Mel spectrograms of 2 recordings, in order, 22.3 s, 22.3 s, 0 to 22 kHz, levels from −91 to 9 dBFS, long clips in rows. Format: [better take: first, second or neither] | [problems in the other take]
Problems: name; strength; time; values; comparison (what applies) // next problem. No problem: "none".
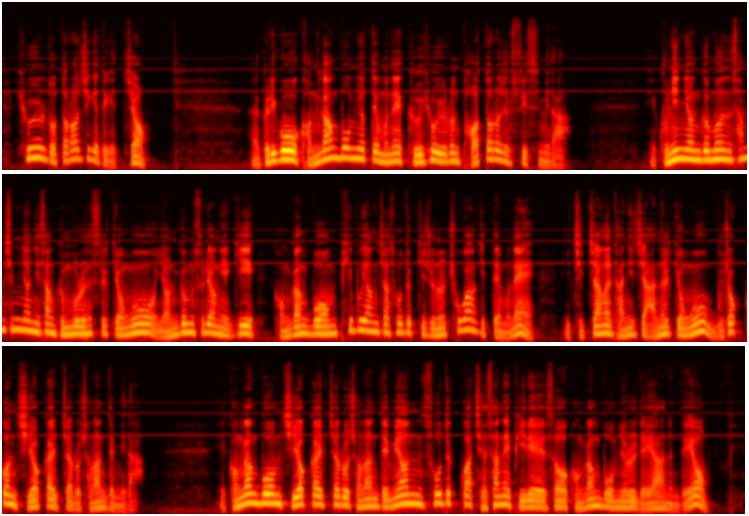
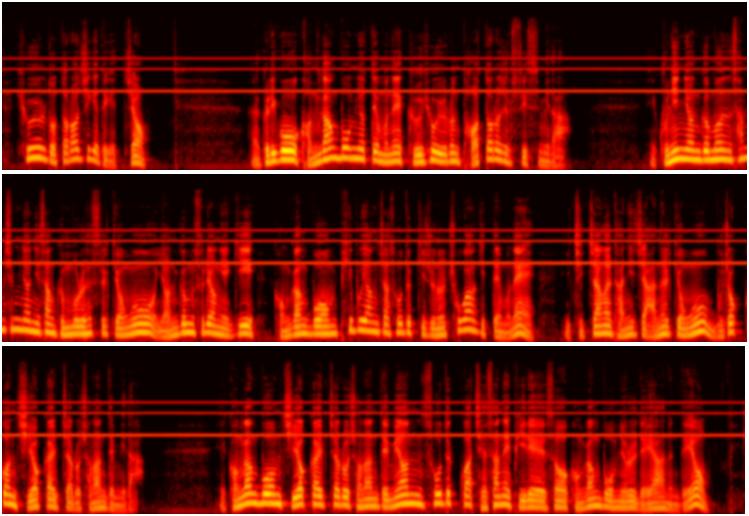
first | high-pitched whine; loud; throughout; 3 kHz, 10 dB below the speech; faint in the first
